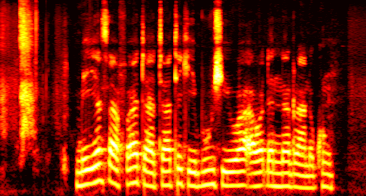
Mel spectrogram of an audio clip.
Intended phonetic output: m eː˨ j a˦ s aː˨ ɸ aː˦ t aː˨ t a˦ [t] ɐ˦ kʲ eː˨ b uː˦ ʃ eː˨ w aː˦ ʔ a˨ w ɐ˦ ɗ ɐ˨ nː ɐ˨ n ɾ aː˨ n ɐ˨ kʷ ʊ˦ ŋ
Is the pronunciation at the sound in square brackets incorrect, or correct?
correct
